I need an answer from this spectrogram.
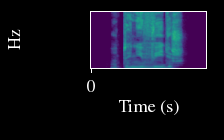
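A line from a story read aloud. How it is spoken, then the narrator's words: Spiteful question. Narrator (Russian): злобно поинтересовался Бармасур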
